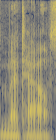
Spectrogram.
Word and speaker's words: Methow: And recently I was camping there and I finally asked somebody, is it Methow or Methow? And they said it's Methow. So I've been pronouncing it wrong for just about all of my life.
